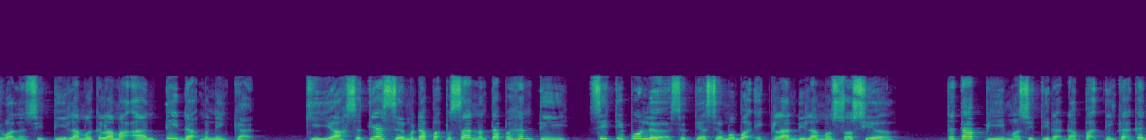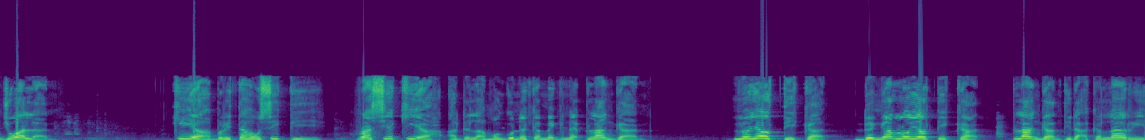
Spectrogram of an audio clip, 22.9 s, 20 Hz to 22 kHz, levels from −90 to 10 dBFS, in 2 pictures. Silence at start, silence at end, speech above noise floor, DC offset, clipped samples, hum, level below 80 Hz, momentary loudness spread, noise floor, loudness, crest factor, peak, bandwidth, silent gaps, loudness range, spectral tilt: 0 s; 0 s; 59 dB; under 0.1%; under 0.1%; none; -48 dBFS; 10 LU; -75 dBFS; -17 LUFS; 16 dB; 0 dBFS; 10.5 kHz; none; 4 LU; -4.5 dB/octave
